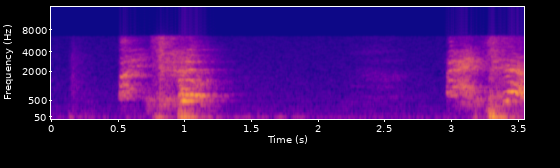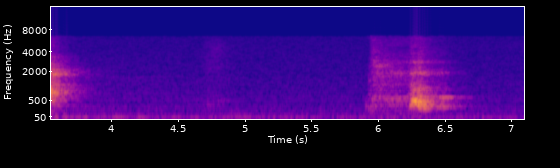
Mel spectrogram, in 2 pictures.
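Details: Sneezing: three forceful sneezes a few seconds apart in a quiet room.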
